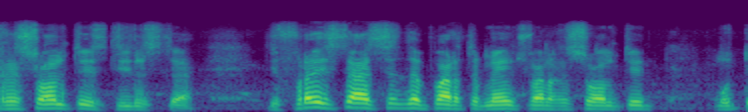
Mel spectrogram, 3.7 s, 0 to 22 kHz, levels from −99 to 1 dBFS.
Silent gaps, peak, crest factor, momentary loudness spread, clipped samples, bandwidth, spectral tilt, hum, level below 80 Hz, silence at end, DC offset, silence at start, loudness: none; -6 dBFS; 18 dB; 17 LU; under 0.1%; 9.8 kHz; -4.5 dB/octave; none; -72 dBFS; 0.05 s; under 0.1%; 0 s; -25 LUFS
